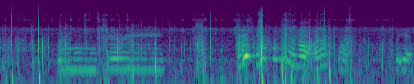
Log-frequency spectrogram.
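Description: Dogs' claws clicking and scrabbling on a wooden deck as two small terriers play. Whine-like vocal sounds come in as well: a held, steady one at about a second in, and wavering ones past the middle.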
